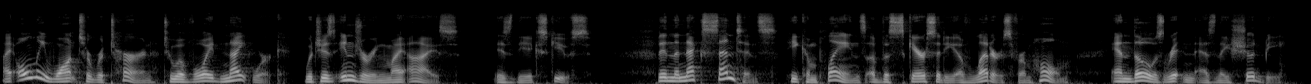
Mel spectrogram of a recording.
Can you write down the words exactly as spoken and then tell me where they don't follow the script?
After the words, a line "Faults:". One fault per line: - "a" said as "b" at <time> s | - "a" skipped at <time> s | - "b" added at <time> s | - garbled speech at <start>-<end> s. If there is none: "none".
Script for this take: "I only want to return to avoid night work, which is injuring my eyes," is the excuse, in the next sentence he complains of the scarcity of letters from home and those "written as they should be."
"I only want to return to avoid night work, which is injuring my eyes," is the excuse, in the next sentence he complains of the scarcity of letters from home and those "written as they should be."
Faults:
none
